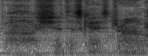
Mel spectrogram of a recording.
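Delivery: hushed, voiceless whisper; whispered aside. Retold or imitated. Passenger realizing the guy is drunk, whispered aside. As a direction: whisper it as a private thought. Private reaction on the plane.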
